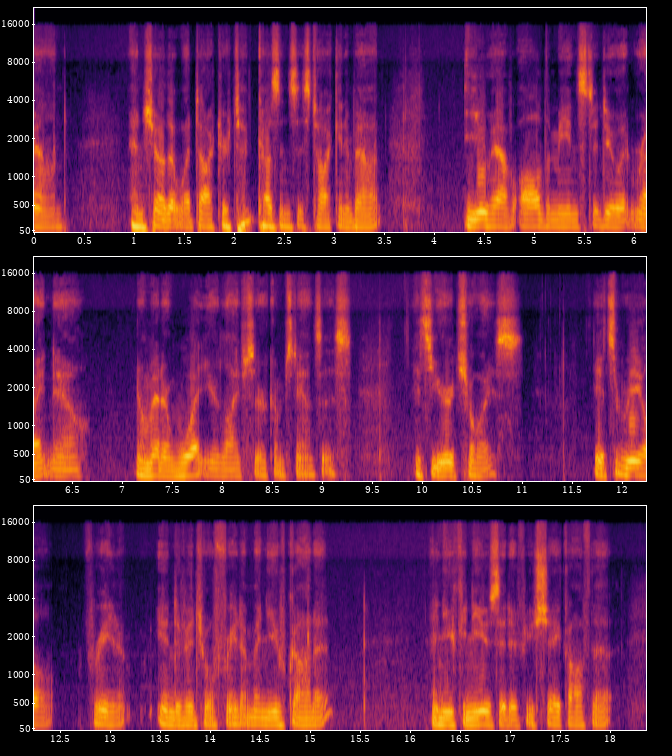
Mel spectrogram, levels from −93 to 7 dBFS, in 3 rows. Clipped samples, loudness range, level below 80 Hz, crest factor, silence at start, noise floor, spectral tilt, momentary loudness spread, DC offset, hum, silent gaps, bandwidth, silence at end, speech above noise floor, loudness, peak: under 0.1%; 2 LU; -34 dBFS; 14 dB; 0 s; -48 dBFS; -5 dB/octave; 11 LU; under 0.1%; none; none; 16 kHz; 0.35 s; 35 dB; -14 LUFS; 0 dBFS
